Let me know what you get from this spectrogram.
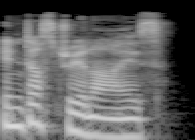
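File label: "industrialize", British English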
